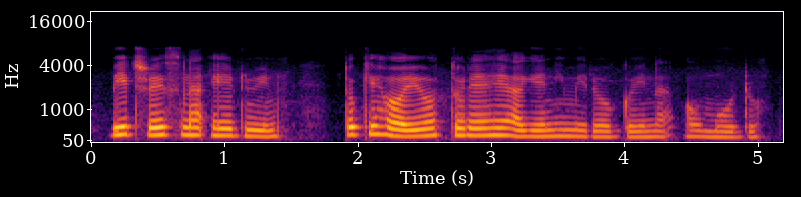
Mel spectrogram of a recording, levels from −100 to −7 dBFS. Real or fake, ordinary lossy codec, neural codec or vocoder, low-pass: real; none; none; 7.2 kHz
